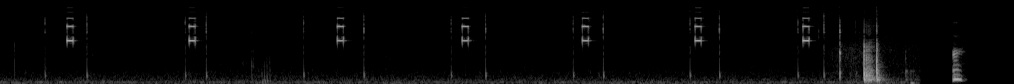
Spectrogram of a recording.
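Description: Short electronic beeps of a fingerprint scanner, seven in a row about a second and a quarter apart, each a brief high tone.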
